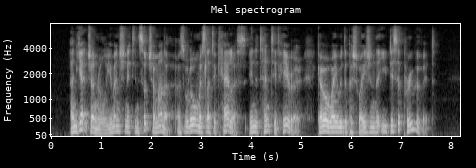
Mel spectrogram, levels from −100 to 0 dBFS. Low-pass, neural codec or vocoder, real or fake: 7.2 kHz; none; real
